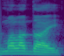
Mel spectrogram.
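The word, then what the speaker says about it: молодой: Por isso que a gente viu que o que é escrito molodói é pronunciado maladai.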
